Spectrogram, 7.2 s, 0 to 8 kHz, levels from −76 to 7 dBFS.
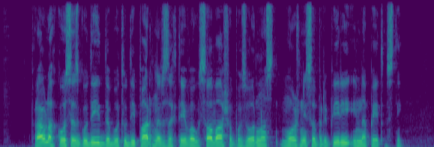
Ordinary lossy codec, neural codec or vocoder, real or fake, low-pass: none; none; real; none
